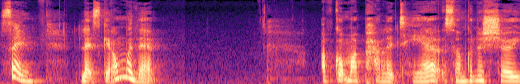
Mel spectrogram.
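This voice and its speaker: A woman speaks in a British accent at a medium pitch. Her tone is calm, with ordinary pitch variation. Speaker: art teacher. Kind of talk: tutorial. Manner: soft-spoken.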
